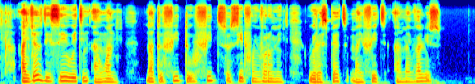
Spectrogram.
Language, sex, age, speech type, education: Nigerian Pidgin, male, 15-29, spontaneous, tertiary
